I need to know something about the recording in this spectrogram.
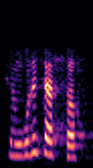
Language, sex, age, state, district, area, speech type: Odia, female, 45-60, Odisha, Jajpur, rural, conversation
